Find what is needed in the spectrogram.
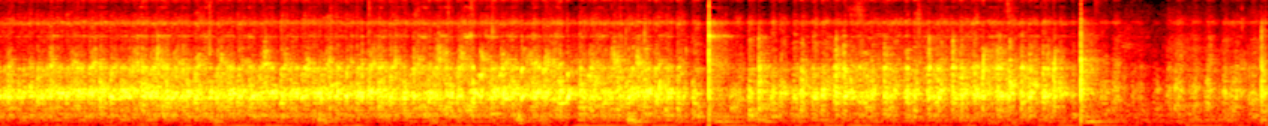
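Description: Granite pestle grinding rapidly round a granite mortar of hand sanitizer: a fast, continuous stone-on-stone scraping. There is a sharp click about six seconds in and another near the end, where the grinding slackens.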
